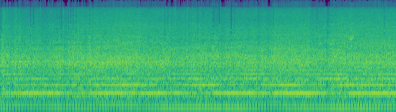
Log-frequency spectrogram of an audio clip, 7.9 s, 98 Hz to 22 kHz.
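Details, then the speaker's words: Snapper NXT 25-48 riding mower engine after carburetor replacement, now warm: steady, even hum with a stable low drone, no misses or surging; normal idle. "everything looking good I'm 90 warm and then I'm gonna cut it for Bridal"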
